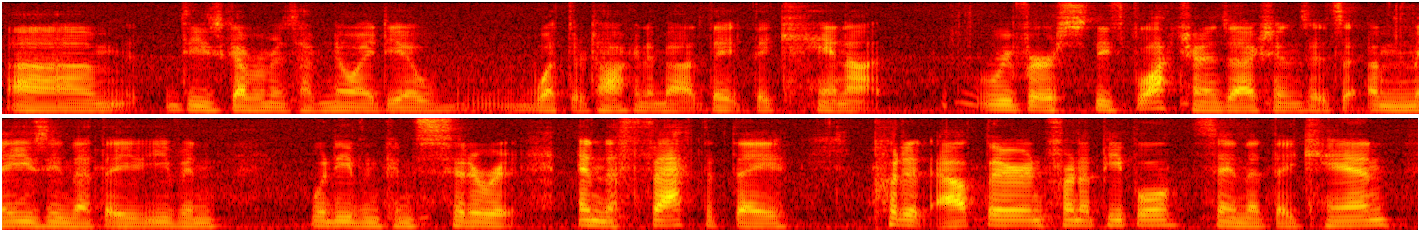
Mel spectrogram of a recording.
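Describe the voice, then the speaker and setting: A man with a somewhat low voice in an informal two-person debate. He is opinionated and emphatic, often restarting or repeating words to stress his point. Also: steady tone, moderate pace, a little mellow, a little hiss or hum. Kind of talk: casual conversational debate.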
